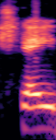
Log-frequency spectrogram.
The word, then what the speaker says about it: Shea: Yes, like Shea Butter. That's what I like to tell everybody. It's spelled the same, everything, and then, yeah, Shea Butter, baby.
